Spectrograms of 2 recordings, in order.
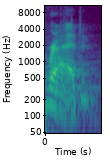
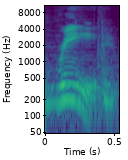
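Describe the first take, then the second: First: The vowel is short, as in 'red'. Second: The vowel is long, as in 'reed'. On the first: It is the past participle of the verb. "the past participle is also" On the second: It is the base form of the verb. "The base form is"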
